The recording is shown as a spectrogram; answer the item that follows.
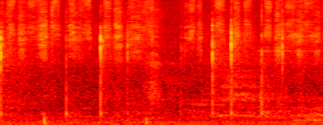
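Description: Chalk writing on a blackboard: a run of short, sharp, irregular taps and scratches as a word is written.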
